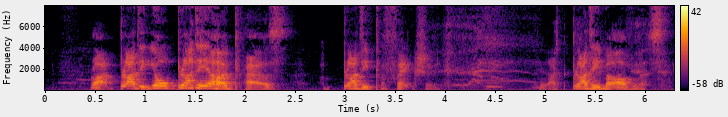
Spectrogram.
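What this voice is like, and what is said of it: Alan Sugar impression, drifting toward Michael Caine. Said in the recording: “to do an Alan Sugar impression ... It's quite good. ... It was sort of edging onto Michael Caine, but it's not bad.”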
